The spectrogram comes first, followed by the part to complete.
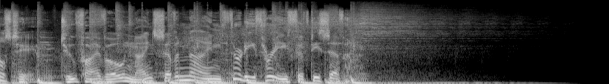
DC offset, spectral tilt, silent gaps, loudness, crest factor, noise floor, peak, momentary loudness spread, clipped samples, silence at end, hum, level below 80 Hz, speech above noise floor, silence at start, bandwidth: under 0.1%; -4 dB/octave; none; -12 LUFS; 14 dB; -63 dBFS; 0 dBFS; 16 LU; under 0.1%; 1.1 s; none; -20 dBFS; 51 dB; 0 s; 20 kHz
